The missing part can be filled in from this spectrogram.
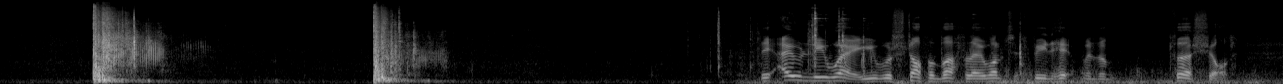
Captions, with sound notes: (rifle blasts) (rifle blasts) The only way you will stop a buffalo once it's been hit with the first shot,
